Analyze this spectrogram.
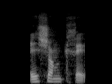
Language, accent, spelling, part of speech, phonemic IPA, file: French, France, échancrer, verb, /e.ʃɑ̃.kʁe/, LL-Q150 (fra)-échancrer.wav
- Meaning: to scallop (cut in the shape of a crescent)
